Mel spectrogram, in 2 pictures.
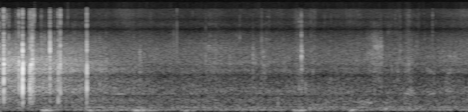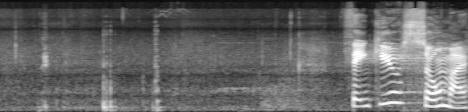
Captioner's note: applause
